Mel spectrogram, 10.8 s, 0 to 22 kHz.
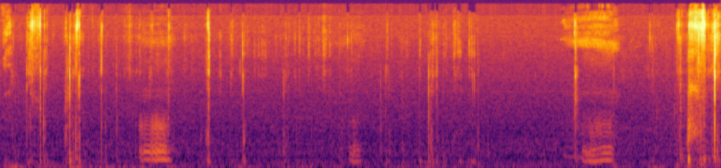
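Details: Sleeping rescued cat Taro, an estimated 10 to 14 years old with few teeth left, breathing noisily through the nose. Three short, rattling snore breaths several seconds apart, with faint clicks and rustles in between.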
